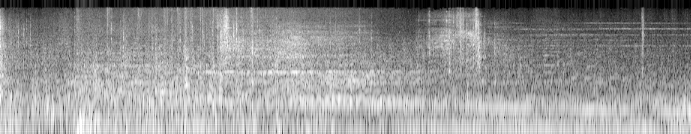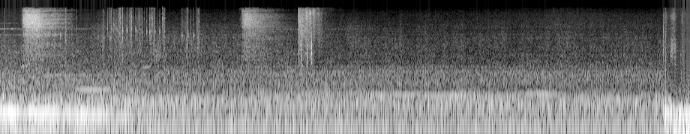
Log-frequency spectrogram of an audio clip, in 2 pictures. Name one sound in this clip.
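A cart rumbles steadily along rails.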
